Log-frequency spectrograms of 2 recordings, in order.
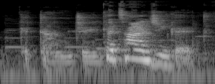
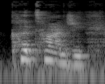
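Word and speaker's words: Ketanji: interesting little fun confusing names there are many mispronounces to the channel how do you say it katanji brown brown jackson the tanji katanji and i've heard it for weeks so shame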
